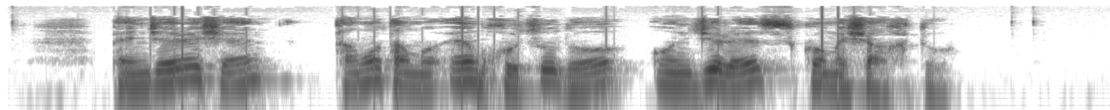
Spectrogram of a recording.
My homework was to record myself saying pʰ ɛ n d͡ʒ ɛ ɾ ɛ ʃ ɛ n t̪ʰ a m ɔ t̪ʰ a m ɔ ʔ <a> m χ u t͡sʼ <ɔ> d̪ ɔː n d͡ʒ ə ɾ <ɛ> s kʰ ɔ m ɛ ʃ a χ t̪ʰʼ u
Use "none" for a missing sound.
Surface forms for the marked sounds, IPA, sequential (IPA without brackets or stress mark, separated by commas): ɛ, u, ɛ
